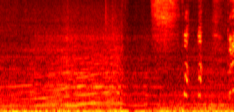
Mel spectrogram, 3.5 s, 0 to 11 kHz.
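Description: Ferrari 812 Superfast engine on downshift, a loud close interior roar with pitch sweeping as revs change, then a dip and a few sharp crackling pops.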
